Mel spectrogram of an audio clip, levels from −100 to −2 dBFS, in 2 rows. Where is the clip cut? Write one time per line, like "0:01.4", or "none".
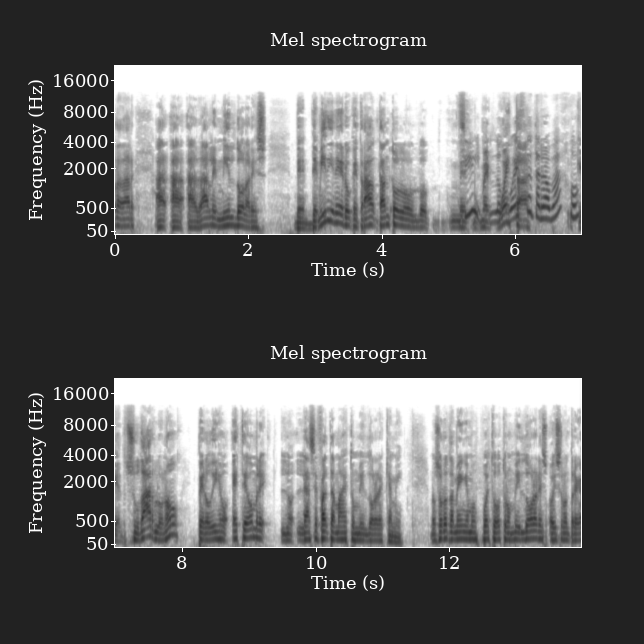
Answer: none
